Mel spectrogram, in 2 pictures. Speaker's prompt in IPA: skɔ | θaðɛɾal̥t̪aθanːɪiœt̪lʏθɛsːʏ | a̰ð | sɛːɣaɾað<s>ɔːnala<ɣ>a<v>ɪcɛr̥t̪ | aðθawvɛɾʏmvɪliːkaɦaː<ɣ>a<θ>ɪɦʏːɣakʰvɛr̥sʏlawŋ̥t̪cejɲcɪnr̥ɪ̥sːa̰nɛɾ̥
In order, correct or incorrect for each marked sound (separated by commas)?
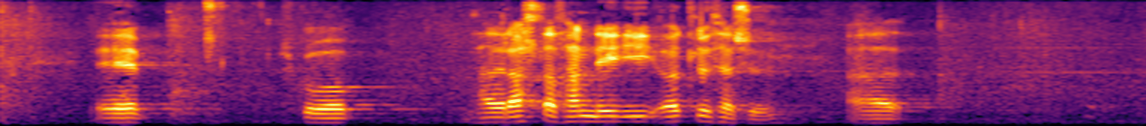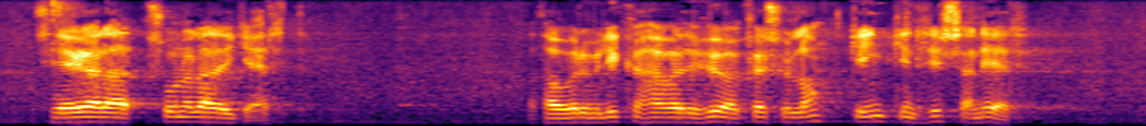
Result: correct, correct, incorrect, incorrect, incorrect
